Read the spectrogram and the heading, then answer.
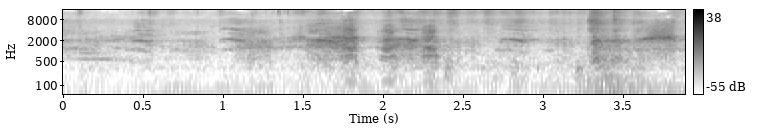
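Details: Laughing kookaburra; begging call; young begging and attempting to laugh while being fed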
